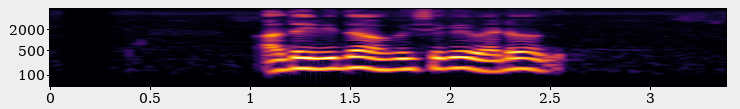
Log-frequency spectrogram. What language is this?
Sinhala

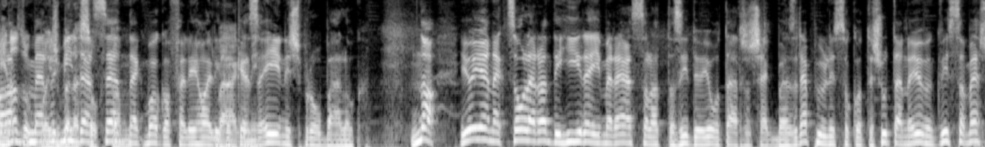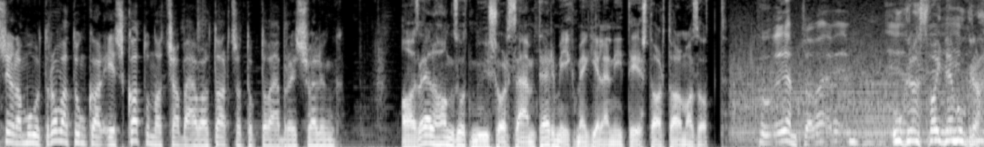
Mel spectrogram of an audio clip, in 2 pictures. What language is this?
Hungarian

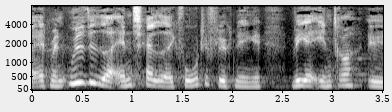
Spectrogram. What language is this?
Danish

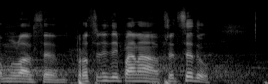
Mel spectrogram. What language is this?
Czech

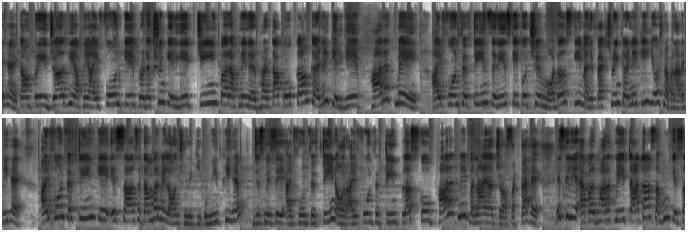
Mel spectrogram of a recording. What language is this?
Hindi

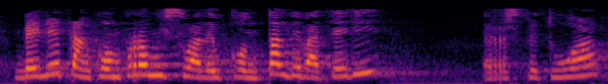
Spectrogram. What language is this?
Basque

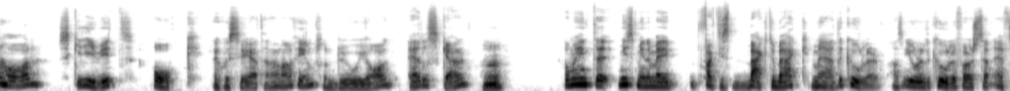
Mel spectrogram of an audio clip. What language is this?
Swedish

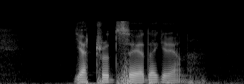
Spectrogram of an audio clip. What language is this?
Swedish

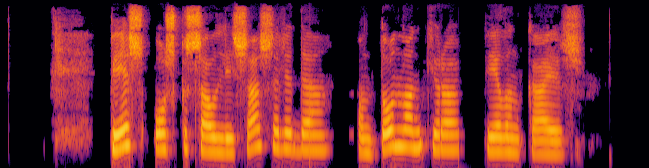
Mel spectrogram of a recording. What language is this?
Mari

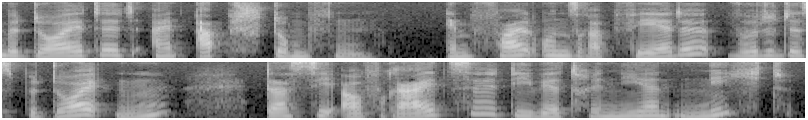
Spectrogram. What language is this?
German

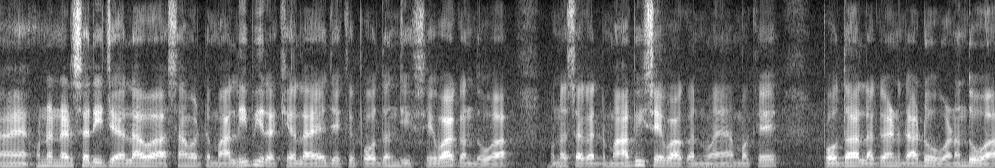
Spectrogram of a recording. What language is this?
Sindhi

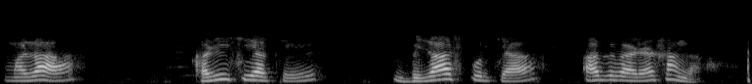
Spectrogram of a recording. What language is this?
Marathi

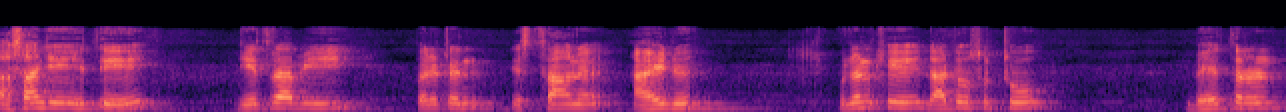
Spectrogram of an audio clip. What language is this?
Sindhi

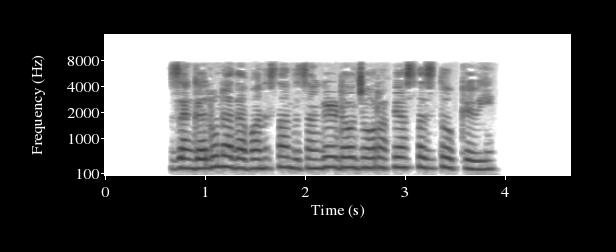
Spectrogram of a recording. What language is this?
Pashto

